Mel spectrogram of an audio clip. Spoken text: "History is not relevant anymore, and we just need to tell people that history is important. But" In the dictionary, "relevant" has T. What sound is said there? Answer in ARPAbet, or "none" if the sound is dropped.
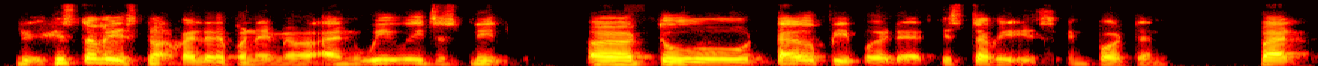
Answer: none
